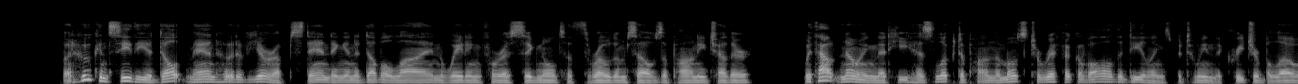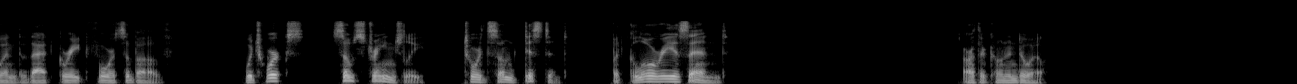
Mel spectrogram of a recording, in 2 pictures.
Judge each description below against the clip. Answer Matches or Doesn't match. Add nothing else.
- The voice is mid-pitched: Doesn't match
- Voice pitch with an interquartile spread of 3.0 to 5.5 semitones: Matches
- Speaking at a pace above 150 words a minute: Doesn't match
